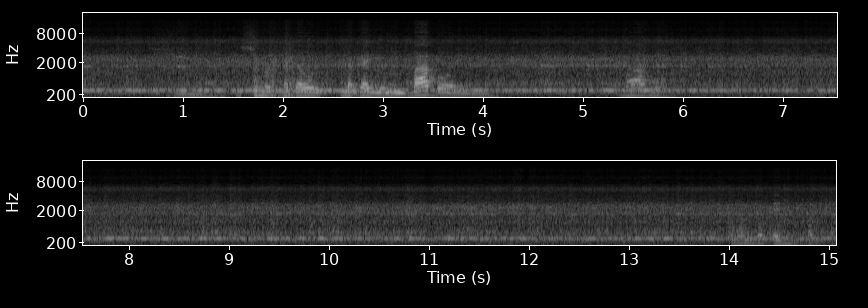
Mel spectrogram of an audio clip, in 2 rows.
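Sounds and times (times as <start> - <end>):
steady whirring kitchen hum: 0.0 - 15.0.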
